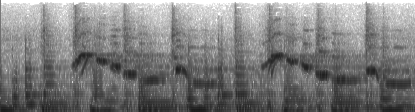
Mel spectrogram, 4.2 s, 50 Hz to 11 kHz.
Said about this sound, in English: Whistle along, join in the song. WABC. All the while, 770 on your dial.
